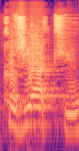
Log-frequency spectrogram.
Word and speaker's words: Kościuszko: map of Europe, Tadeusz Kościuszko, I know that this very pronunciation could be quite difficult for you, but I wonder if I say Koziaki, which is Australian pronunciation.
